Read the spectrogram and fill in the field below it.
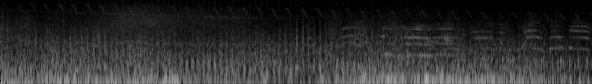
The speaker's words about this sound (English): A helicopter flies over a group of armed men.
